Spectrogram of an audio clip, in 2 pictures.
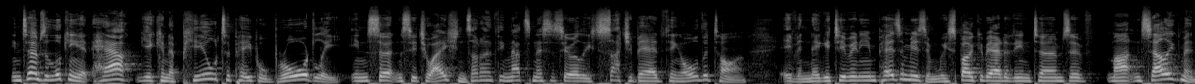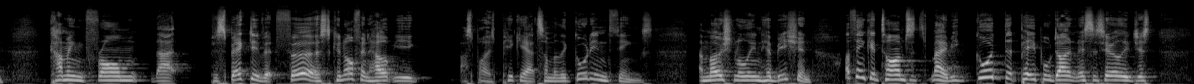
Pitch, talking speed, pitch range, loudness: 185 Hz, 185 wpm, 160-205 Hz, -26 LUFS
